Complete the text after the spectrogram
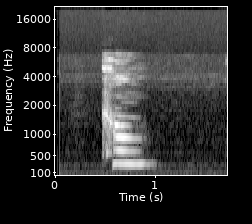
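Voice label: "Keng", Chinese syllable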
